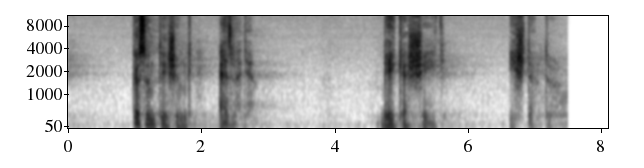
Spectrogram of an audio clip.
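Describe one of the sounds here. A man speaks solemnly in short phrases, echoing in a large hall.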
